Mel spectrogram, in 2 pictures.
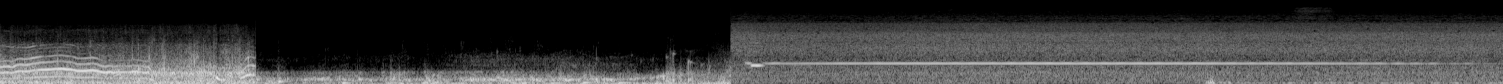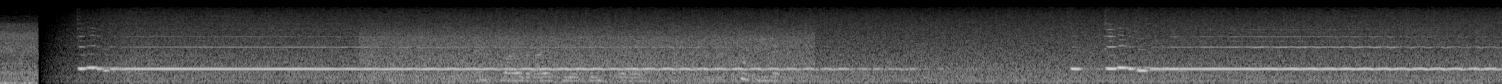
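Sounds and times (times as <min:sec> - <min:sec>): long wavering cry: 0:00.0 - 0:01.8, 0:07.3 - 0:14.8, 0:15.8 - 0:24.6, 0:25.7 - 0:30.0
waterfall rushing: 0:07.3 - 0:30.0.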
